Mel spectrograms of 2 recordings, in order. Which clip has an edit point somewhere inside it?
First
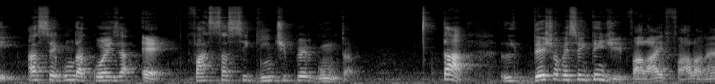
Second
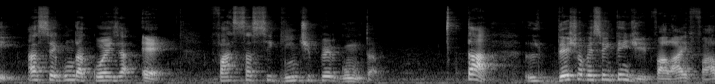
first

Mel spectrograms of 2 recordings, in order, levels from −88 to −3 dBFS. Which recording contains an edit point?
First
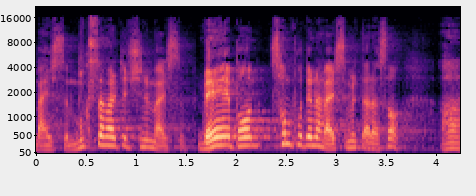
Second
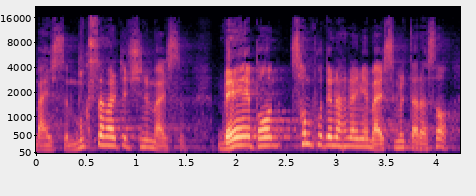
first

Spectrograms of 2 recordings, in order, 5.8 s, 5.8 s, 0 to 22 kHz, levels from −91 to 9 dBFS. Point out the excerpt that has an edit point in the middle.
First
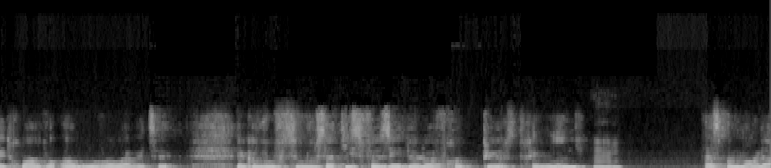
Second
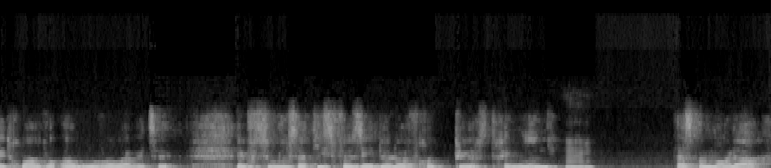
second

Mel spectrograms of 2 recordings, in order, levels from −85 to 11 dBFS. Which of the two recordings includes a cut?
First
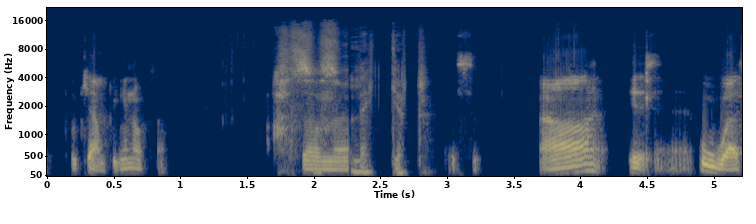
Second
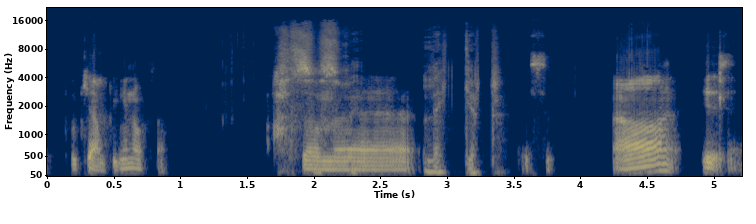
first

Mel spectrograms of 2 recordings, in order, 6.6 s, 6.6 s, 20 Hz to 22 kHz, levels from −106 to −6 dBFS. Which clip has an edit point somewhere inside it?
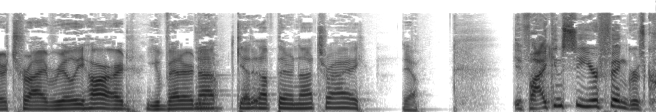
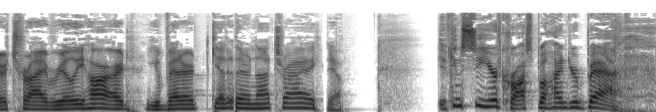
second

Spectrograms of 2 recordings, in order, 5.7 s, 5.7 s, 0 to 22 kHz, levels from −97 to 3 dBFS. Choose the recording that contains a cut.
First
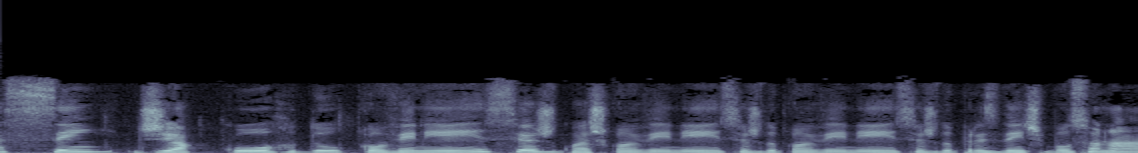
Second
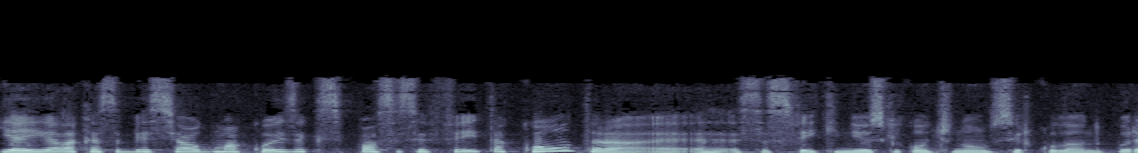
first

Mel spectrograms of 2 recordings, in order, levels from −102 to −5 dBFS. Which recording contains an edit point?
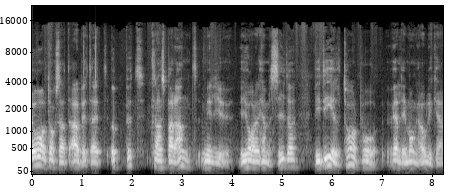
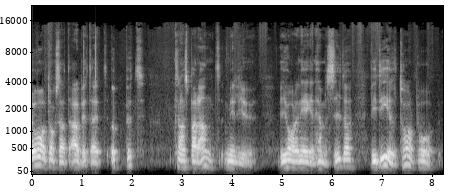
first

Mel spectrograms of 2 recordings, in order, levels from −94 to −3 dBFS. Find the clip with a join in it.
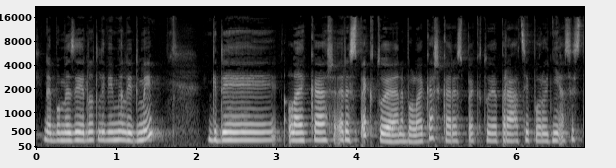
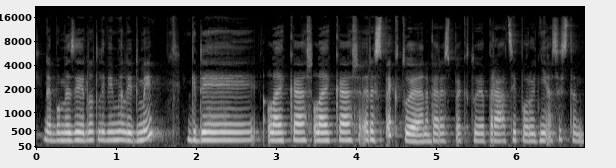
second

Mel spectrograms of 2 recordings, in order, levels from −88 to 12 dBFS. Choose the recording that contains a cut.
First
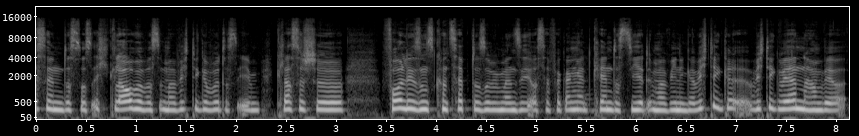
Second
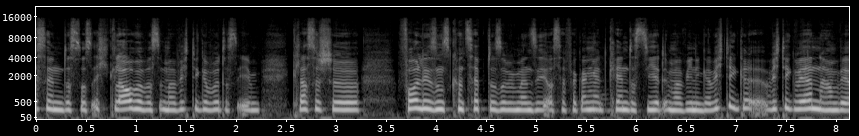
first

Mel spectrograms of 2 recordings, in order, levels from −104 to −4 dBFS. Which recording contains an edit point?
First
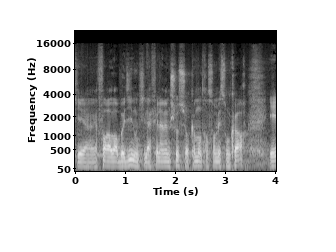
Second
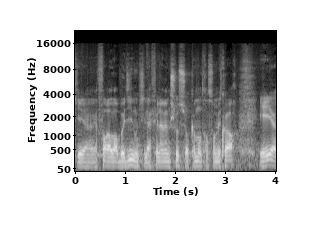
second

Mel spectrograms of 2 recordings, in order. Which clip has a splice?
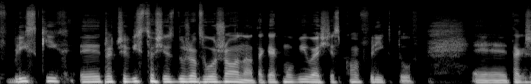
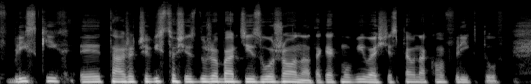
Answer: first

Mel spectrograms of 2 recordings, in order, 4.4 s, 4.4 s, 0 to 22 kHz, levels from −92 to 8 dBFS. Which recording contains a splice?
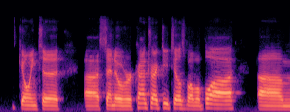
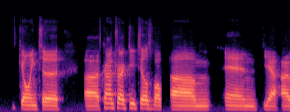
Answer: second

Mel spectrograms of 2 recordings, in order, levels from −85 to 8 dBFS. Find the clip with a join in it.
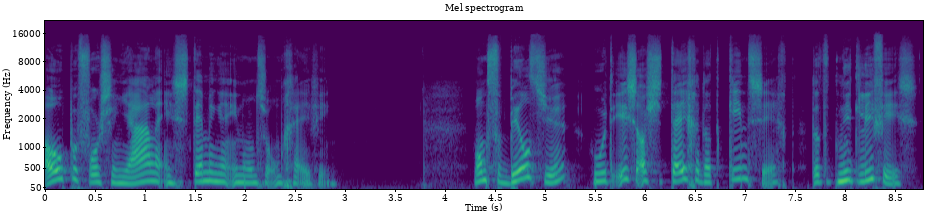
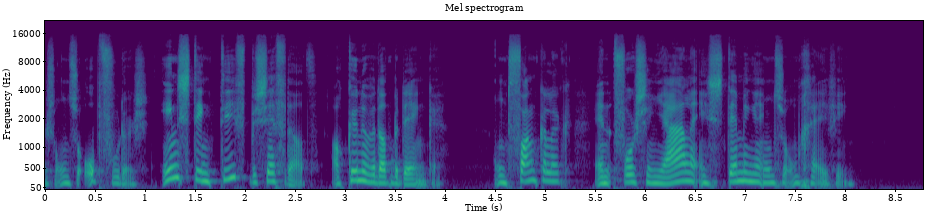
second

